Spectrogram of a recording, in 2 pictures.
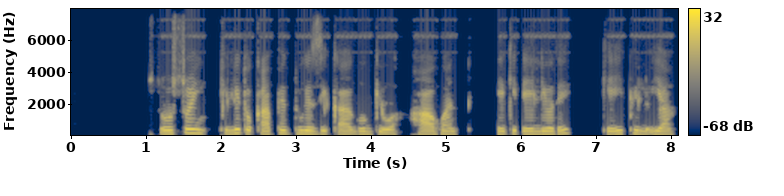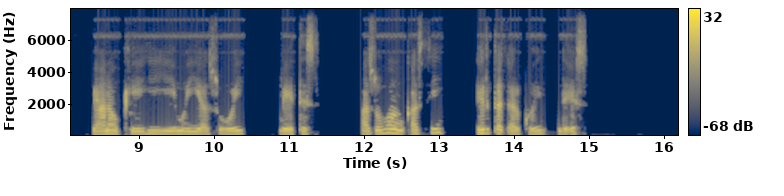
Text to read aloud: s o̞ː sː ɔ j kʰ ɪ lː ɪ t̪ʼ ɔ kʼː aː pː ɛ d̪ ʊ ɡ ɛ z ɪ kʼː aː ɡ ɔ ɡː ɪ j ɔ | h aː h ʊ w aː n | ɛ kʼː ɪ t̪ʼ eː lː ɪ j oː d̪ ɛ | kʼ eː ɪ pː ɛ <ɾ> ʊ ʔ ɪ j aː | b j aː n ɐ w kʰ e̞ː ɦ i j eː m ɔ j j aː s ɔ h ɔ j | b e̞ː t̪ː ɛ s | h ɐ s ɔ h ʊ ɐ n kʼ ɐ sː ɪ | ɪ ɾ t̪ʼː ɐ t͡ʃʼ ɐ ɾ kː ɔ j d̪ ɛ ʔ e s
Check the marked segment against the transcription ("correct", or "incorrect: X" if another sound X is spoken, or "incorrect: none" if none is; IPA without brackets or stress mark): incorrect: l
